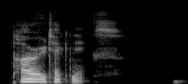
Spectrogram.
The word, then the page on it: pyrotechnics: Australian English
